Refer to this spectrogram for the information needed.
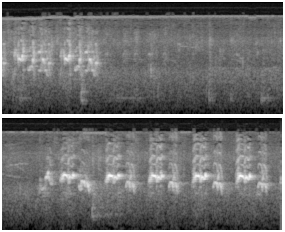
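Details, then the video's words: Isian song of a sooty-headed bulbul: a short burst of bubbly chirps, almost a two-second pause with faint clicks, then a steady run of clear, slightly warbled notes repeated roughly twice a second. "Isian burung kutilang"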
